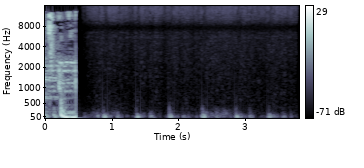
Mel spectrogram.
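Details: Steady paired low thumps, about 120 beats a minute, after a brief burst of sound at the start; a fast, pounding heartbeat, described as the narrator's own heartbeat.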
